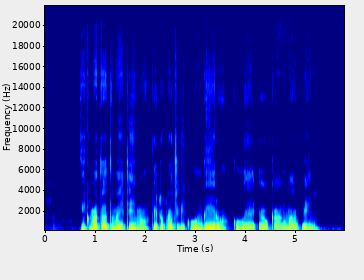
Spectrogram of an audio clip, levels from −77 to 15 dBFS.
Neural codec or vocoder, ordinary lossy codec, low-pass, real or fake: codec, 44.1 kHz, 7.8 kbps, DAC; none; none; fake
